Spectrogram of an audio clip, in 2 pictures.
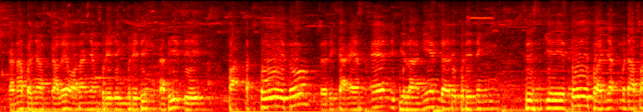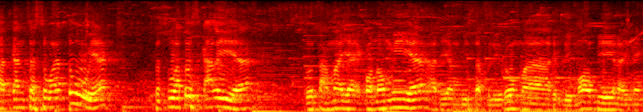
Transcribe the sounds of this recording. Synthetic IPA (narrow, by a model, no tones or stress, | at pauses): karnabaɲak̚sə̥kalioɾaŋjaŋbəɾidɪŋbəɾidɪŋt̪adidi | pa̰t̪ət̪uit̪udaɾikaʔɛsɛndibilaŋɪndaɾibɾidɪŋsiskinit̪ubaɲak̚məndapat̪̚kansəsuat̪uja | səsuat̪usə̥kalija | t̪əɾut̪amajaekonomijaːdajaŋbisabəlihɾumahadabəlihmobɪladima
